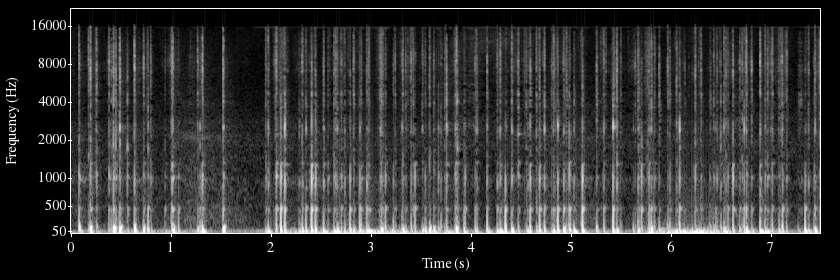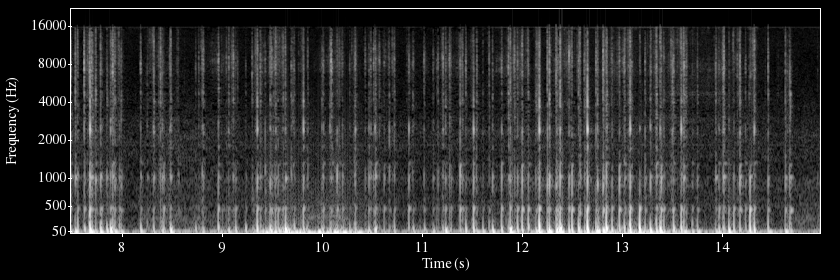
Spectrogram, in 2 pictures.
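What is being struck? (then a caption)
Small plastic cups. Two identical small, empty white plastic cups, held one in each hand, are tapped and scratched with long nails. The result is a rapid, dense stream of dry, short clicks and scratchy rustling, heavy in the low end. It comes in bursts separated by brief pauses.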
